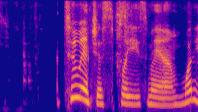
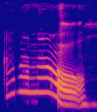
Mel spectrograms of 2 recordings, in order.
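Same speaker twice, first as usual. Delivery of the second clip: high, slow, hesitant I don't know; unsure reply; 14 semitones higher, 4 dB quieter, slower than usual. Retold or imitated. Answering her uncle about the devil, high and hesitant. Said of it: "I was like".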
